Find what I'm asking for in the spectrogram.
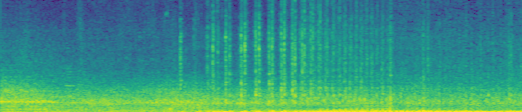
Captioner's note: engine revving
